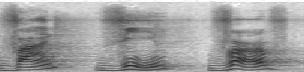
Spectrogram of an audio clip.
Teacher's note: it is described as the voiced labiodental fricative. That is, it is a counterpart of F. So this is V, that means it is stressed labiodental fricative.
